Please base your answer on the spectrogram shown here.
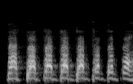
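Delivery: sharp repeated pa blasts like a trumpet; staccato trumpet sound. Shown as a demonstration. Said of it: "스타카토로".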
